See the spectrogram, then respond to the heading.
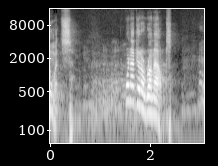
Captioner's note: audience laughing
